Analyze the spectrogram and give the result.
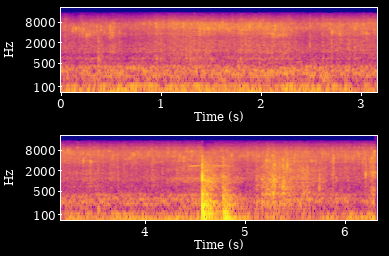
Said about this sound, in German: hört man schon ganz gut, wie die Butter hier schön auf Temperatur kommt mit dem Öl, schöne Blasen wirft.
